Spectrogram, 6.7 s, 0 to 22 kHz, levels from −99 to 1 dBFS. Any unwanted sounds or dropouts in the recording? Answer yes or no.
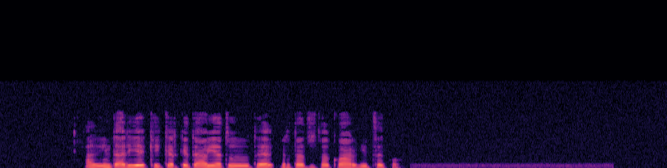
no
